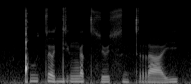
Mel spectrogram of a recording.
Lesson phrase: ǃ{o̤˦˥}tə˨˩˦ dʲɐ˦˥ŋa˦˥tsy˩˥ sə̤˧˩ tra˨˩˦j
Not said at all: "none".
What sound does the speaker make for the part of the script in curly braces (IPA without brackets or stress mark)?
o̤˦˥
